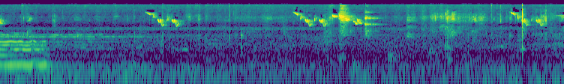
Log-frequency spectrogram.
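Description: Small birds chirping: three short bursts of quick, high, falling chirps a couple of seconds apart, over a low outdoor rumble. A held pitched tone stops about half a second in.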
